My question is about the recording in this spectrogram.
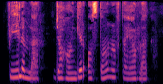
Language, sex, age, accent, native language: Uzbek, female, 25-34, Andijon, Uzbek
